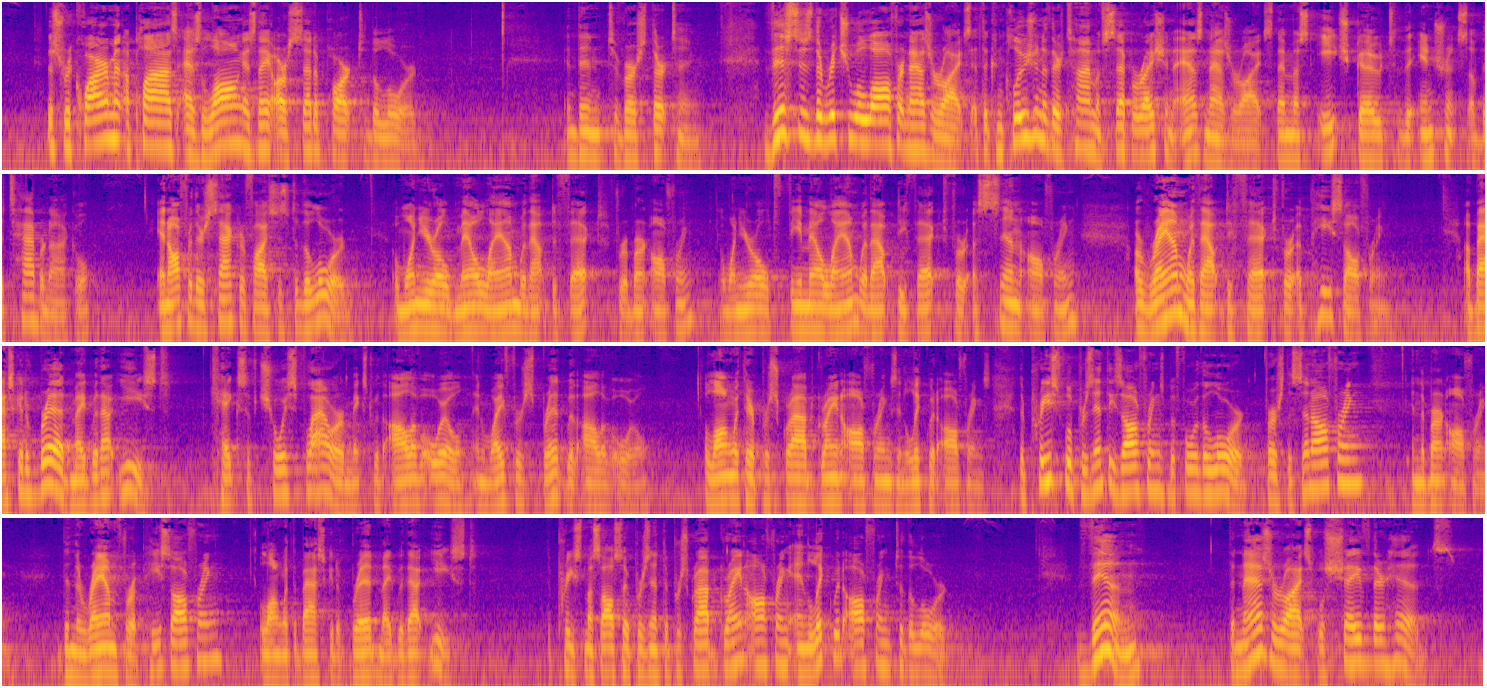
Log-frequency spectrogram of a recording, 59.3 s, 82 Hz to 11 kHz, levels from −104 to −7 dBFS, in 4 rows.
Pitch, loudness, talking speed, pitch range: 125 Hz, -25 LUFS, 170 wpm, 110-150 Hz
